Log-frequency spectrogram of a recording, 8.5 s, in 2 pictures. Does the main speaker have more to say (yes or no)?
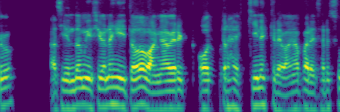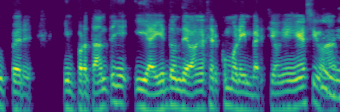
no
